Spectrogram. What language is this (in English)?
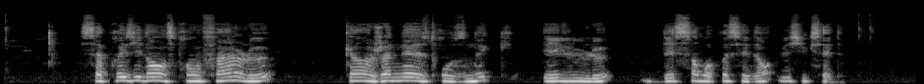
French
